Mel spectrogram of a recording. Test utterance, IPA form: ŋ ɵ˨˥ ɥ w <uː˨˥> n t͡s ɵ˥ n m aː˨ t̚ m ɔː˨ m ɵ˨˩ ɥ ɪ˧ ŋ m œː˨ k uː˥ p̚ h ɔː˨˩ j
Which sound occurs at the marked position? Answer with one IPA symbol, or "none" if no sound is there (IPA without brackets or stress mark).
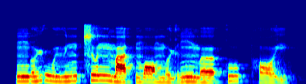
yː˨˥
